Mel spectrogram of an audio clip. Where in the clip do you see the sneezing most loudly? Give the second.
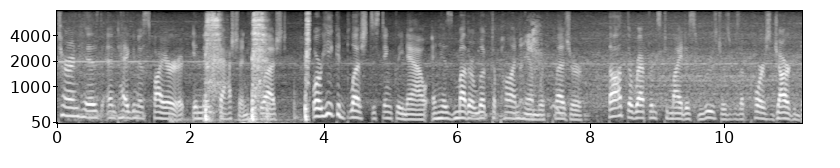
3 s.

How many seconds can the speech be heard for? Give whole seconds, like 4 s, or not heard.
11 s.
